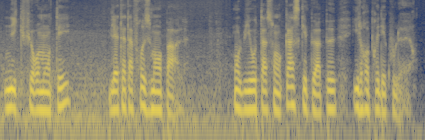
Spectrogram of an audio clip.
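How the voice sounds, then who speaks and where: An earnest detective's assistant narrating a sixties French radio adventure, played by a man. The voice is middle-pitched and theatrical, over faint recording noise. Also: fairly even intonation, fairly quick, warm tone, natural voice. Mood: composed storytelling. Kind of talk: dramatic first-person radio narration, 1960s. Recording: slightly noisy old radio recording.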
